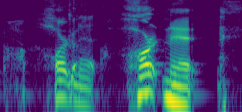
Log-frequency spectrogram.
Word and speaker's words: Hartnett: Hairnet or Hartnett.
